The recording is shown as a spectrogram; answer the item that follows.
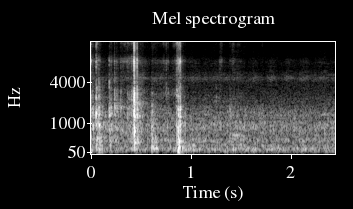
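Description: A deck of divination cards shuffled by hand, overhand style: three short, crisp card slaps in the first second.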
